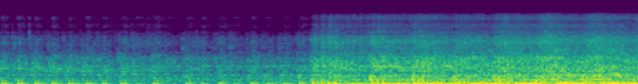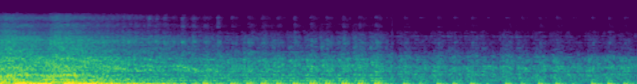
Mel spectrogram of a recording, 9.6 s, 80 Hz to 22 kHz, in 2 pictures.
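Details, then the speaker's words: Kawasaki Bajaj CT 150 single-cylinder after valve clearance adjustment to cure valve ticking: even idle, revs up and settles back, no valve ticking left. Normal idle. "guys Okay na wala na siyang lagitik"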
